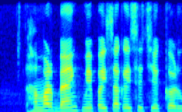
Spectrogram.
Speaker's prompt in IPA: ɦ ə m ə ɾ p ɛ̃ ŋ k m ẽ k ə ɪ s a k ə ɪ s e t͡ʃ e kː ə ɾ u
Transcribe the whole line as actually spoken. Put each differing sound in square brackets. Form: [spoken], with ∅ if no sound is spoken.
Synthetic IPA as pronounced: ɦ ə m ə ɾ [b] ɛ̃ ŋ k m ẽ [p] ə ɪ s a k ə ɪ s e t͡ʃ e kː ə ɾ u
